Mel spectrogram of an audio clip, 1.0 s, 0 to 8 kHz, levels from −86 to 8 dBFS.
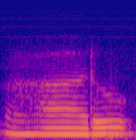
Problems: constant background noise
